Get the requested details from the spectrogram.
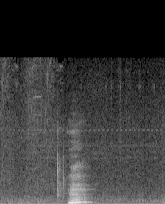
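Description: A man briefly exclaims close to a microphone.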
